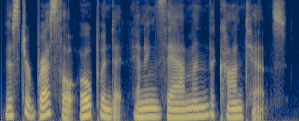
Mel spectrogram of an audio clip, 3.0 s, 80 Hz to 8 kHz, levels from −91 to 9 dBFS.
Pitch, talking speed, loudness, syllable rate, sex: 165 Hz, 160 wpm, -18 LUFS, 5.4 syllables/s, female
